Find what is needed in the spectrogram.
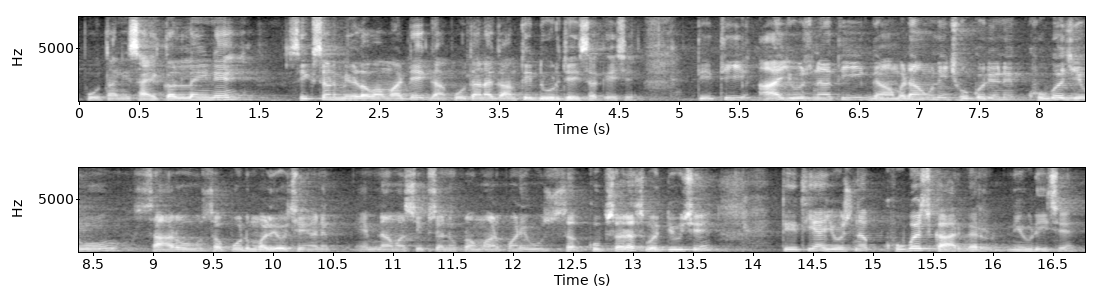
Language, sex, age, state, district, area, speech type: Gujarati, male, 30-45, Gujarat, Ahmedabad, urban, spontaneous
